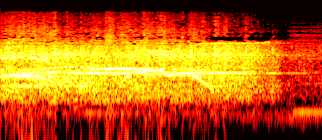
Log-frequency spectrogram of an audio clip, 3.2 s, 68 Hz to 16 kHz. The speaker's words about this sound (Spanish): Unos muy merecidos aplausos para Guadalajara 13, que se ganó una de las alcancías conmemorativas por los 5 años de la defensa del deudor en México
